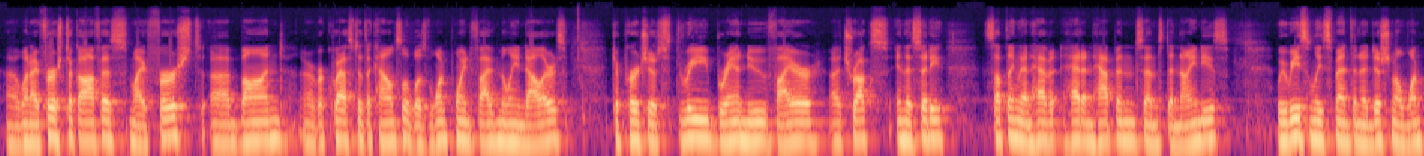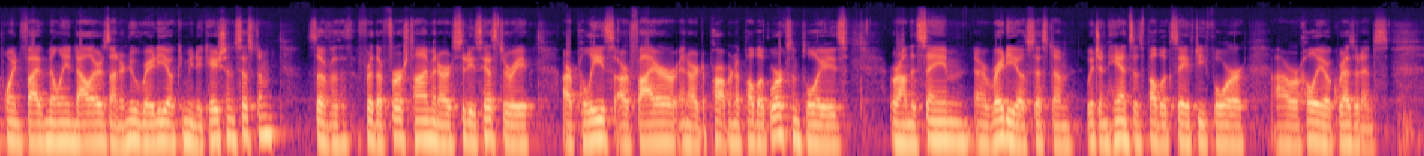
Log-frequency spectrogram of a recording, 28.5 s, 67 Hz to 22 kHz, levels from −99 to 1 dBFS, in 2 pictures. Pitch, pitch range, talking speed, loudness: 120 Hz, 110-125 Hz, 180 wpm, -14 LUFS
